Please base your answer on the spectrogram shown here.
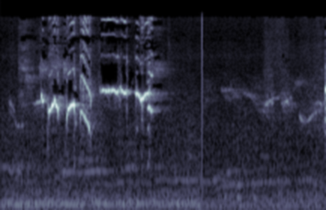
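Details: Oriental magpie-robin song meant to stimulate other birds into singing: a short run of loud whistled, looping notes lasting about two seconds, then quiet with faint thin whistles and a low background hum.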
